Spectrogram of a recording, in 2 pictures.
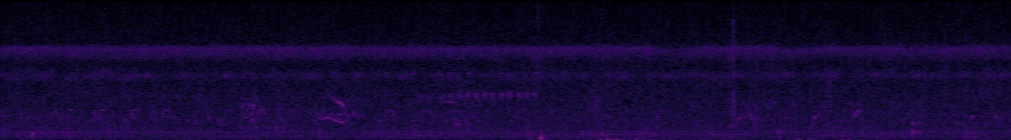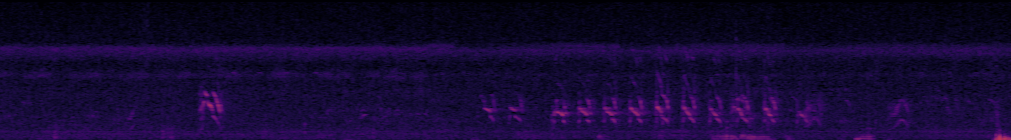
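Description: Quiet outdoor background with faint wild bird calls: a single short call past the middle, then a quick run of repeated high chirps with a lower call among them near the end.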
